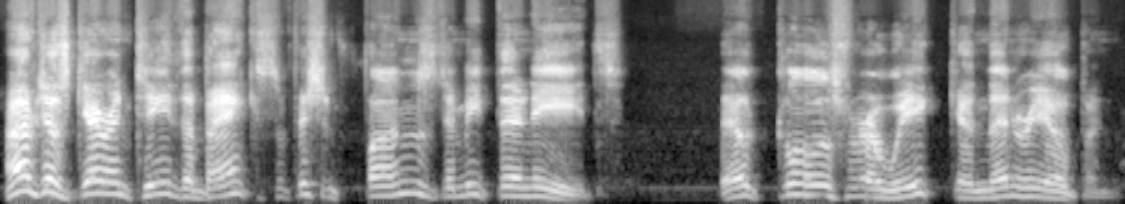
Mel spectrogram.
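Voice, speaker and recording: A man playing a scheming, smug old banker in a hammed-up radio play reading, deliberate and menacing. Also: a little high, expressive, bright, forceful tone.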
